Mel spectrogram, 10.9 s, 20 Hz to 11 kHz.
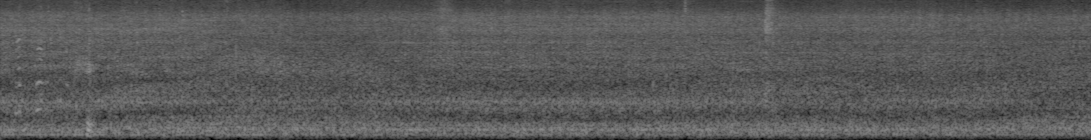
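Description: Diesel engine of a Peterbilt 320 front-loader garbage truck idling steadily.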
